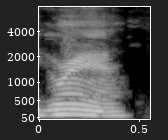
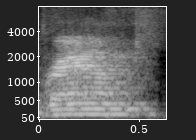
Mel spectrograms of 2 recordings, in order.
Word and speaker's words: Graham: sir good morning what is your name you pronunciation of your name please oh it's Graham gr right all right good morning to you Mr um that's uh gram g r a h m g r a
